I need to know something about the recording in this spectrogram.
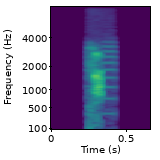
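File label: Police Southwest District Disp, radio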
